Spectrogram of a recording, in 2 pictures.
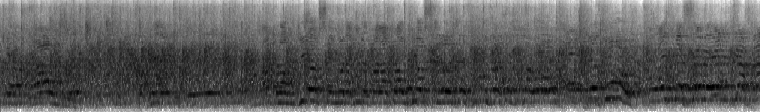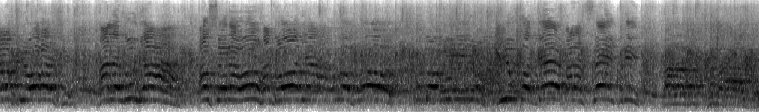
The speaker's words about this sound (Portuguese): Vamos aplaudir a Jesus então? Jesus merece.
